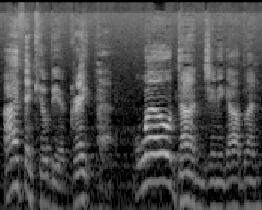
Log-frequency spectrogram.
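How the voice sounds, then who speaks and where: A man's voice: medium pitch, big pitch swings, unhurried. A man reading a children's picture book aloud as a librarian at story time, expressively, putting questions to young listeners. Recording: distant mic, room noise.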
